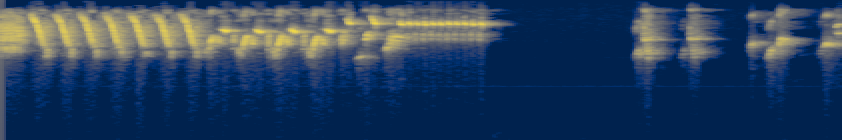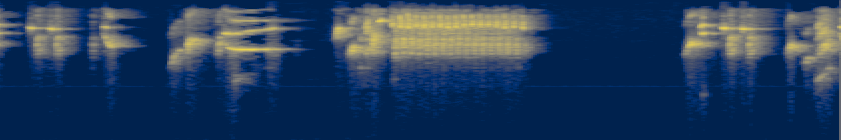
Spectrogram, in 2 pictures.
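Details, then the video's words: European goldfinch singing: a quick trill into a whistled note, then scattered tinkling chirps, a dense buzzy burst and further twittering phrases. "best Goldfinch singing , le plus beau chant de chardonneret"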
